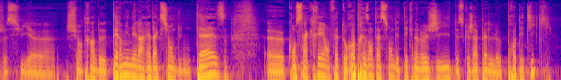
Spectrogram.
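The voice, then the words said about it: Slight Swiss French accent. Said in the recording (French): “un petit accent suisse”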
